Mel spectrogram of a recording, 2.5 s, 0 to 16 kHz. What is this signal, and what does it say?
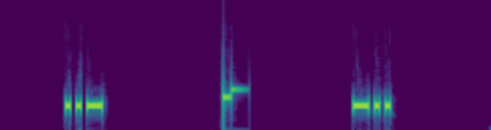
Morse code, heard as a keyed tone, about 46 wpm, 700 Hz. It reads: U D
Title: Single Letters - Rapid-Fire 45wpm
